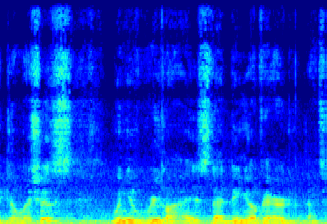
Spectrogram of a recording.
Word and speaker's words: Vinho Verde: This is delicious wine, but it's more interestingly delicious when you realize that Vinho Verde, that's how you pronounce it, is a region, not a grape, not a wine type.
